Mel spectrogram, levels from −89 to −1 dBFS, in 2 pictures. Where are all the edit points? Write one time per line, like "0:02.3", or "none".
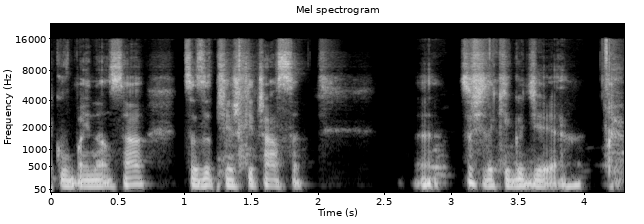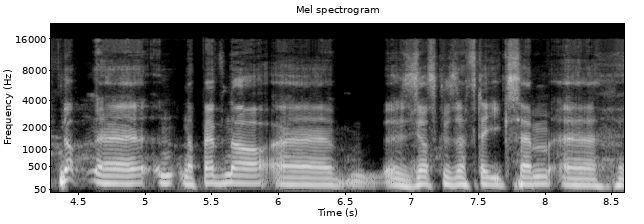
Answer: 0:01.2
0:05.2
